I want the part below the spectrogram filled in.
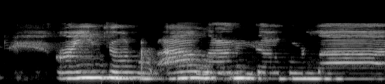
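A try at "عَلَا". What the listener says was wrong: No, lam. No lam jabur la, lam khara jabur. This is vertical jabur. Lam khara jabur la. Ala.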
